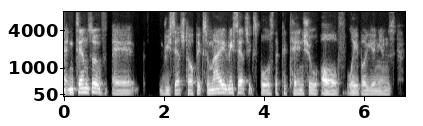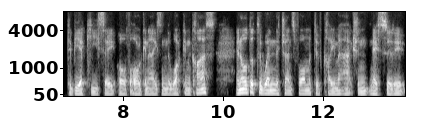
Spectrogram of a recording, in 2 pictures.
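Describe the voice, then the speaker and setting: A man's voice: sits low, a little slow, mellow. A young Scottish man, a PhD student, giving a friendly, earnest academic presentation over a video call. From Scotland. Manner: friendly, earnest, with casual fillers.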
